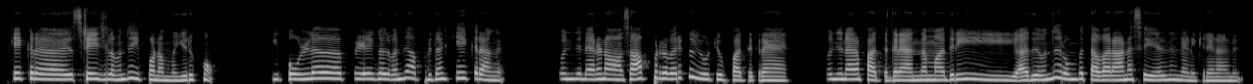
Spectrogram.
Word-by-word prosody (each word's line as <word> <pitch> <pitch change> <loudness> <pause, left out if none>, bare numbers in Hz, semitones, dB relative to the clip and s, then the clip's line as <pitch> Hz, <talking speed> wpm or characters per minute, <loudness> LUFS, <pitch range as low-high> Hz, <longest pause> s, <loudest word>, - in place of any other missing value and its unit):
கேக்குற 270 0 +2 0.4
ஸ்டேஜ்ல 235 -1 +2
வந்து 245 +5 +2
இப்ப 220 -2 -1
நம்ம 185 -1 0
இருக்கோம். 220 +1 -3 0.6
இப்ப 235 +2 -19
உள்ள 250 +2 +2 0.4
பிள்ளைகள் 255 -1 +1
வந்து 255 +5 +1
அப்டி 225 -2 -4
தான் 255 -1 0
கேக்குறாங்க. 250 -8 0 0.6
"கொஞ்ச 250 0 +1
நேரம் 245 +1 +2
நான் 225 -1 -1
சாப்பிடுற 270 +2 +1
வரைக்கும் 295 +4 0
YouTube 230 -4 -1
பாத்துக்கிறேன். 185 0 -1 0.4
கொஞ்ச 245 0 +1
நேரம் 235 -1 -1
பாத்துக்கிறேன்." 195 0 0
அந்த 205 +1 +1
மாதிரி 225 +4 +1 0.6
அது 210 +2 +1
வந்து 275 +6 +2
ரொம்ப 240 +2 +1
தவறான 205 +2 +1
செயல்னு 210 0 +1
நெனைக்கிறேன் 175 0 -2
நானு. 175 -1 -2
230 Hz, 155 wpm, -23 LUFS, 200-250 Hz, 0.6 s, கேக்குற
